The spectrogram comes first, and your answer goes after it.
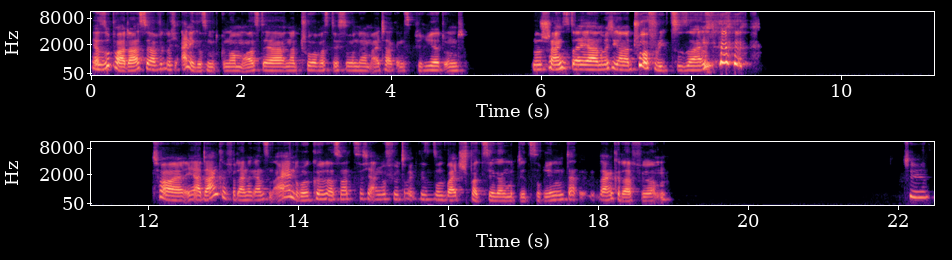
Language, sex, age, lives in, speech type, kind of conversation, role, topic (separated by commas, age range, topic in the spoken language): German, female, 40-44, Germany, conversation, podcast, host, Was nimmst du aus der Natur mit in deinen Alltag?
